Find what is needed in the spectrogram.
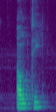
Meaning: anti-
- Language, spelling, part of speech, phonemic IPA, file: Dutch, anti-, prefix, /ˈɑn.ti/, Nl-anti-.ogg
